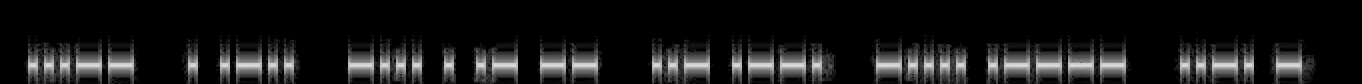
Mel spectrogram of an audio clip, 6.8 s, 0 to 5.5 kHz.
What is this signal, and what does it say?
Morse code, heard as a keyed tone, about 30 wpm, 600 Hz. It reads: 3 EL BEAM UP 61 FT
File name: QSO310 30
